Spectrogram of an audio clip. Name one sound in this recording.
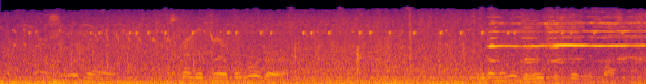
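A van engine rumbles as the van drives closer.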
